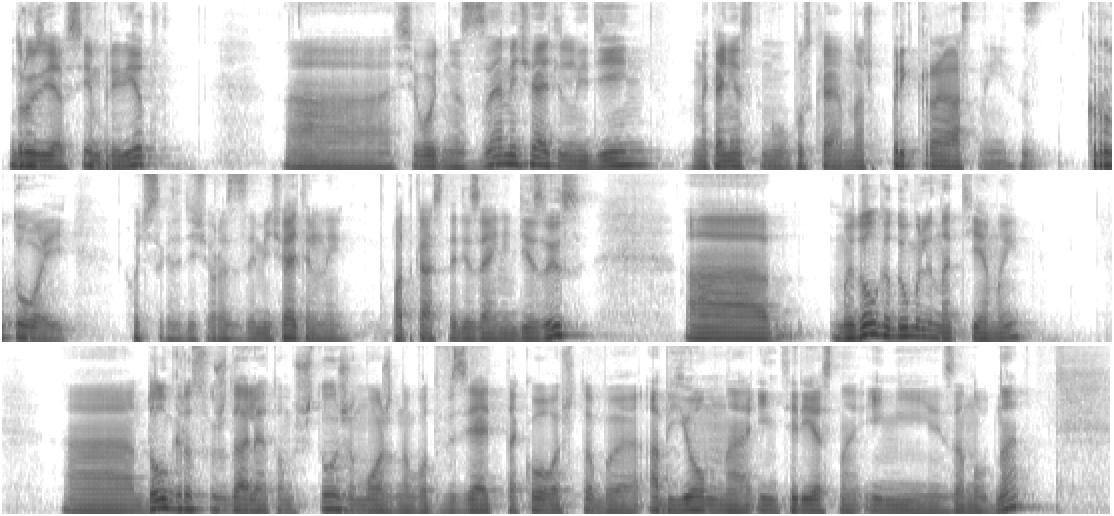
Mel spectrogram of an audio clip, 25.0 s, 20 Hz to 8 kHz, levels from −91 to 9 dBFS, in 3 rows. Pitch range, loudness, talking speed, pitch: 90-115 Hz, -27 LUFS, 100 wpm, 100 Hz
